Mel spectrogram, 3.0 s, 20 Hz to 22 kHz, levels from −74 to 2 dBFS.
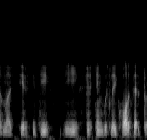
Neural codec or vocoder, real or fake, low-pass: codec, 24 kHz, 0.9 kbps, WavTokenizer, small release; fake; 3.6 kHz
